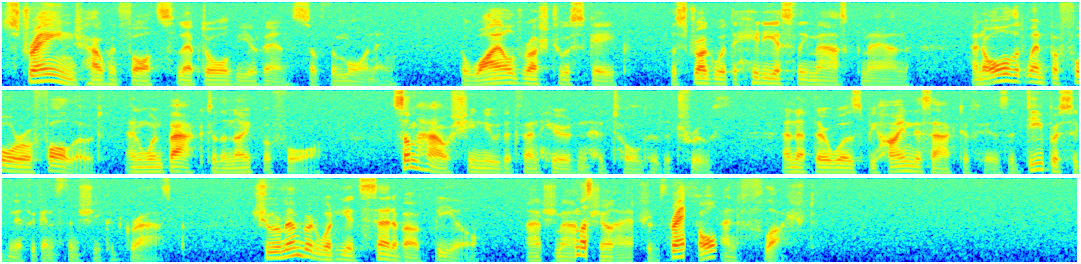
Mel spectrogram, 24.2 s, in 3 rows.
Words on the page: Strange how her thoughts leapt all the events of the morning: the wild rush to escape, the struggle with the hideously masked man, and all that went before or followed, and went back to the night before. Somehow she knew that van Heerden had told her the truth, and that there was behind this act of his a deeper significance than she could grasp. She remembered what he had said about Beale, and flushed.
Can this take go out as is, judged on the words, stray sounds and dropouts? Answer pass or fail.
fail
